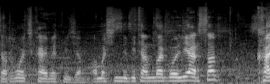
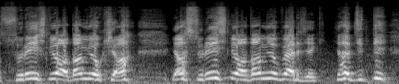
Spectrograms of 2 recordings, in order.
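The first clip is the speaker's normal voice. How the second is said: loud, higher, impatient cries; frustrated; 6 semitones higher, 6 dB louder than usual. Real, not acted. Gamer with time running out and no one to pass to, frustrated. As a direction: plead against the ticking clock. Clock running, no teammate free.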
